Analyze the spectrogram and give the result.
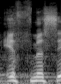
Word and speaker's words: isthmus: And if you don't know what an isthmus is, I'm not saying it wrong. That's how you say it.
